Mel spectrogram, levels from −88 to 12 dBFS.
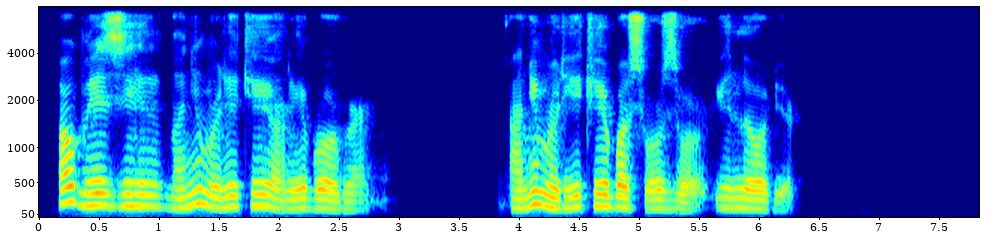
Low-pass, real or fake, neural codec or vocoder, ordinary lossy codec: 7.2 kHz; fake; autoencoder, 22.05 kHz, a latent of 192 numbers a frame, VITS, trained on one speaker; none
